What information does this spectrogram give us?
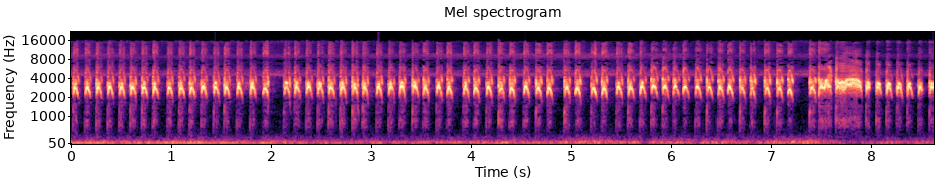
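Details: Kingfisher chick being fed by its parent repeats short, high, buzzy notes at a rapid steady pace, with a brief harsh squeal near the end.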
